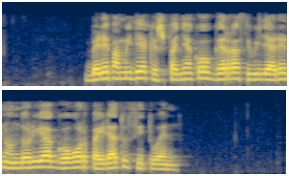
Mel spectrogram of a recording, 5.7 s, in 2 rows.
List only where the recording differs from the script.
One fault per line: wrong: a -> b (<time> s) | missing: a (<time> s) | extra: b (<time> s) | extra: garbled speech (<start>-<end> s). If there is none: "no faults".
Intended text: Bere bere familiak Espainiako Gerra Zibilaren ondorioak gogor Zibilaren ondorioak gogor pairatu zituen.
missing: bere (1.1 s)
missing: Zibilaren ondorioak gogor (3.8 s)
